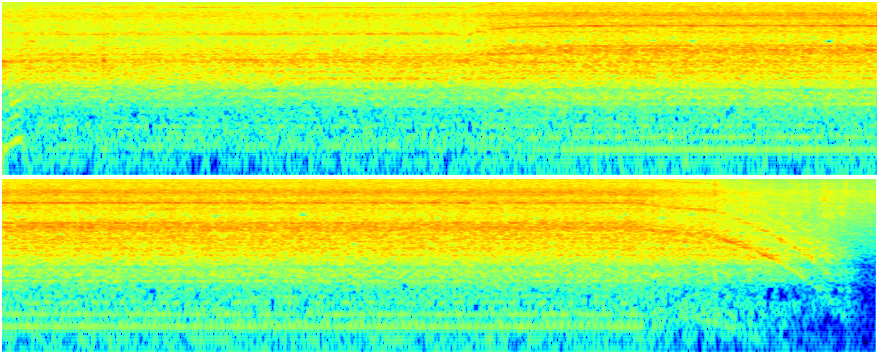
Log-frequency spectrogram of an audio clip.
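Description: Bosch food processor's motor driving the whisk attachment, beating eggs: a steady whine that steps up to a higher speed about three and a half seconds in and winds down shortly before the end.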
